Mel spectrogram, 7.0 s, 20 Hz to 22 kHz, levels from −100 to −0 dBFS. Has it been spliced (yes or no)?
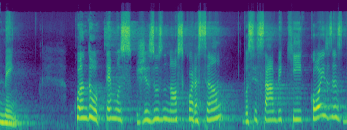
yes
